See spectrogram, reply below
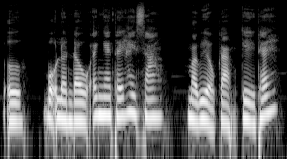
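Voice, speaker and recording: A woman voicing a calm, defiant young woman who answers with curt retorts. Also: fairly low pitch, moderate pace, no room sound, studio quality, soft background music, natural voice. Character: cool-headed young woman, sharp-tongued and defiant.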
